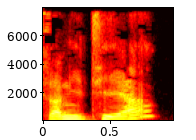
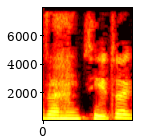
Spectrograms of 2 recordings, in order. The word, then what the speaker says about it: Sanitäter: Nicht aus dem Sanitäterbereich, ja, diesmal vielleicht nicht ganz so verkehrt ausgesprochen, nicht Sanitär. – Sondern Sanitäter, genau.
